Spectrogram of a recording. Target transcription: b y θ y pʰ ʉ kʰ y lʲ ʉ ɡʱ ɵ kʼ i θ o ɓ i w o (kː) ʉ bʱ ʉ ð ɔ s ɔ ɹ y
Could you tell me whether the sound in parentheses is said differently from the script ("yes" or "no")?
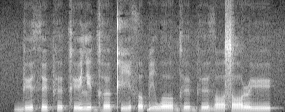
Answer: yes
